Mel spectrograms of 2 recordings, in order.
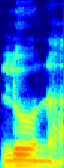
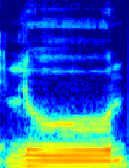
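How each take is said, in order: First: The word ends with a short a vowel. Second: The word ends on the n consonant. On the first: The word is read in the flow of the verse. "নুন জবন্না" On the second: The reader stops at the end of the verse. "এই লামের অক্ফ হবে নুনের সাথে লুন"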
